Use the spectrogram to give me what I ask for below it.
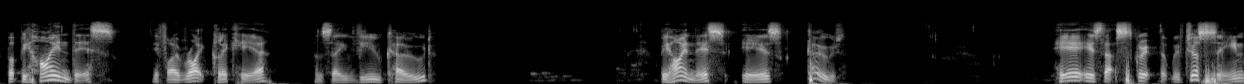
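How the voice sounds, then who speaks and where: A croaky-voiced man in the mid range teaches a live webinar on software testing, clicking through screens as he explains and saying "okay" and "um" often. The recording is muffled but has no echo.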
